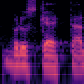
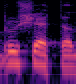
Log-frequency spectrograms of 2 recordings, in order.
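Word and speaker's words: bruschetta: think my pronouns are brusketa yeah brusketa not brushetta though brusa there we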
